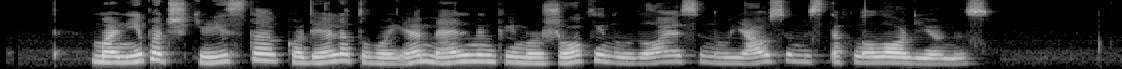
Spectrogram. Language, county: Lithuanian, Kaunas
